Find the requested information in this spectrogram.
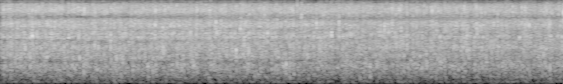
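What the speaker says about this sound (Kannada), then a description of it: "ಉಳ್ಳಾಗಡ್ಡಿಗೆ ನೀರು ಬಿಡ್ತಿದ್ದೀವಿ" Irrigation water gushes from a pipe onto an onion field in a steady, unbroken rush that stays close and even throughout, with no voices.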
